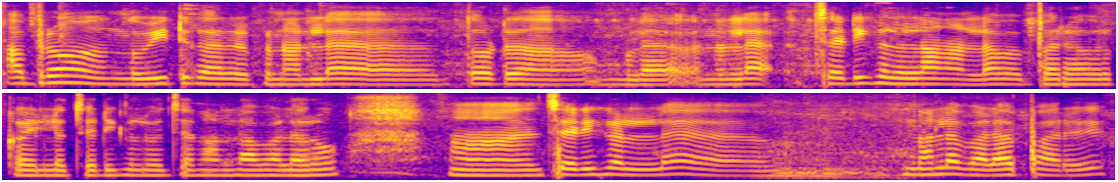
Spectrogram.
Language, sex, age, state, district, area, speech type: Tamil, female, 30-45, Tamil Nadu, Dharmapuri, urban, spontaneous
